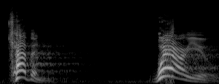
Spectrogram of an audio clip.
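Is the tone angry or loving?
angry. It is said in a harsh, accusing tone. The caller is condemning the one being sought. The speaker calls it wrong. "I saw some of you just flinch right there"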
